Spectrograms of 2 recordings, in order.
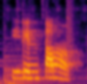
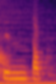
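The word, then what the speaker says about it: Teen Top: Nah, yang pertama ada member Tintop, Top. Itu Niel. – Niel. Tin Top, Tin Top. – Iya, bacanya Tin pakai pakai spelling Koreanya Tin sih.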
